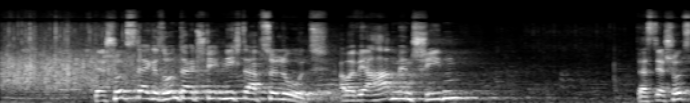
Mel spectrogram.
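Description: A man speaks formally into a microphone in a large hall.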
